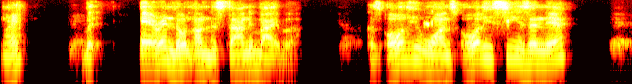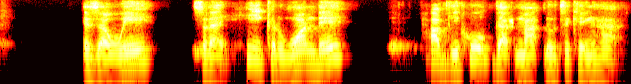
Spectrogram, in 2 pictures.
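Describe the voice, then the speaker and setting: The instructor of a call-and-response religious class quizzes his students, prodding until they answer. He's expressive and a little slow, leaving long pauses, with a mid-range, darkish voice. The recording is dull and dry lo-fi with no echo.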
